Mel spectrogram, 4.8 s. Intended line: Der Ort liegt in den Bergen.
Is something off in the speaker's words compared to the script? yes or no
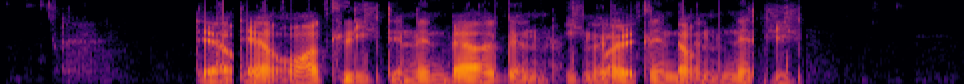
yes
